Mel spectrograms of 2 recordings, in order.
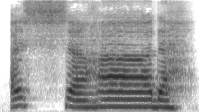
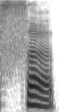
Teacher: Jadi huruf syin ini kita tekanannya di tengah lidah ke langit-langit atas ya.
